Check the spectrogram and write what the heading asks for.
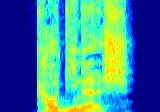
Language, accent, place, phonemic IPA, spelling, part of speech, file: German, Germany, Berlin, /kaʊ̯ˈdiːnɪʃ/, kaudinisch, adjective, De-kaudinisch.ogg
- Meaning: 1. humiliating 2. of Caudium; Caudine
